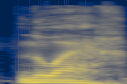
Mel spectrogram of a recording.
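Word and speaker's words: נח: Et le nom de Noé est Noer. Il le prononce Noer. Tout le monde dit Noer.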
